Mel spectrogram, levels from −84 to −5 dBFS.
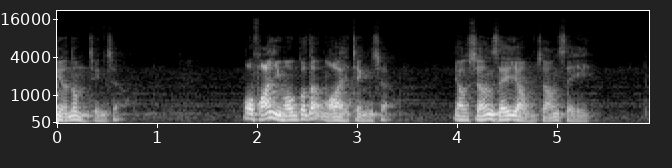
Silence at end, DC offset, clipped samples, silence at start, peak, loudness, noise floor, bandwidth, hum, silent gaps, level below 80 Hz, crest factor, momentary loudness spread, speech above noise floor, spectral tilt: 0.6 s; under 0.1%; under 0.1%; 0 s; -2 dBFS; -19 LUFS; -56 dBFS; 9.4 kHz; none; none; -60 dBFS; 18 dB; 19 LU; 38 dB; -8 dB/octave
